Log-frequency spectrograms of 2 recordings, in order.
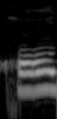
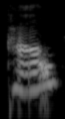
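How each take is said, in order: First: The vowel is pronounced as o. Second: The vowel is pronounced as ah. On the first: The speaker calls it right. "it's pronounced um o, not ah" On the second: The speaker calls it wrong. "not ah"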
